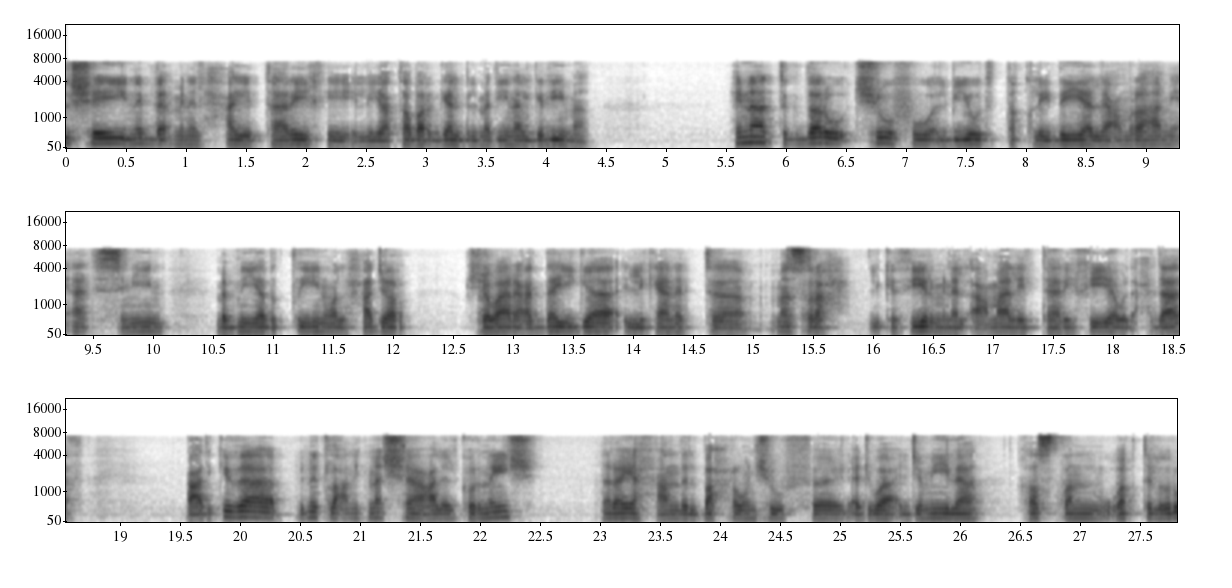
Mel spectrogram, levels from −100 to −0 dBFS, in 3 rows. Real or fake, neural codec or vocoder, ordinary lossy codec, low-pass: real; none; AAC, 32 kbps; 7.2 kHz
